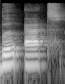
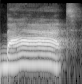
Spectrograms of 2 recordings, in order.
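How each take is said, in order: First: The sounds are split apart with a break. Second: The sounds run together without any break. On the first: The speaker calls it wrong. "so you don't end up with kids doing" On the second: The speaker calls it right. "continuous blending"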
